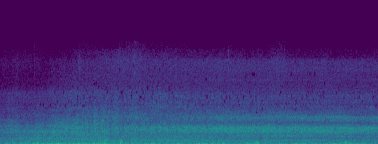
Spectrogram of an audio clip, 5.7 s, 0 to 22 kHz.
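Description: DB ICE T (class 411) high-speed electric train passing: a steady rush of wheel and air noise that swells about a second in and eases near the end.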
